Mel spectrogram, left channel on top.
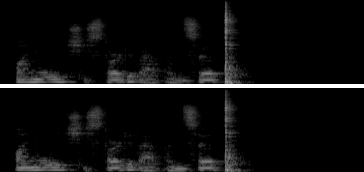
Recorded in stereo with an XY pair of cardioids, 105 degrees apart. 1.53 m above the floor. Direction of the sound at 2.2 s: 25° left.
